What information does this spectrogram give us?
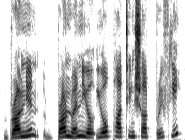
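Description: A woman's voice: a little high, moderate pace, mellow, dry recording. A woman with a South African accent hosting a live radio interview and steering a panel of guests. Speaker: radio talk show host.

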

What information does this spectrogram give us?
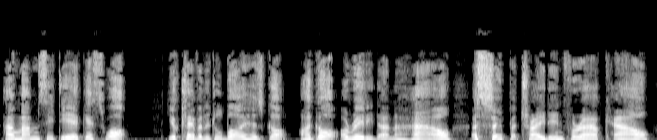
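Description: An excitable little storybook boy, cheeky and eager. The voice is pitched very high and squeals up and down in big swoops. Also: moderate pace, no room sound, clean studio sound. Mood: eager, boastful.

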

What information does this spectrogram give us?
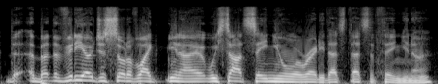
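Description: A man's voice: mid-range voice, a little fast, dry recording. A man hosting a morning radio show from the studio, chatty and teasing with callers and guests. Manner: teasing, chatty, many fillers. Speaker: radio host. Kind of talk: casual radio banter.

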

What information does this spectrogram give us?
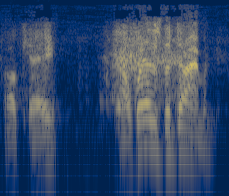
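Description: An actor playing a cocky, commanding amateur detective who wisecracks, in the manner of 1940s radio drama. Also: male voice, mid-range voice, animated, a little slow, background noise, close to an everyday voice. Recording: muffled vintage 1940s radio recording.

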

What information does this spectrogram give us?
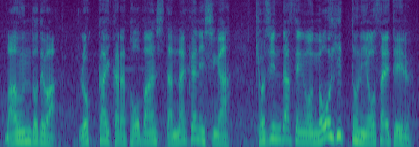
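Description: A man's voice: a little high, normal speed, a little hiss or hum. A man delivering dramatic scripted narration of a sports documentary, with theatrical, emotive storytelling in the role of a reporter.

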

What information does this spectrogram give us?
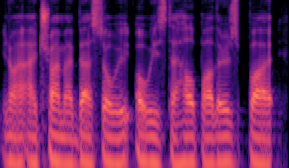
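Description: A man's voice: sits low, monotone, fast, gravelly, no room sound, studio quality. A man hosting a podcast interview, friendly and rambling, repeating words while he thinks. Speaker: podcast host. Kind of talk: casual interview conversation.

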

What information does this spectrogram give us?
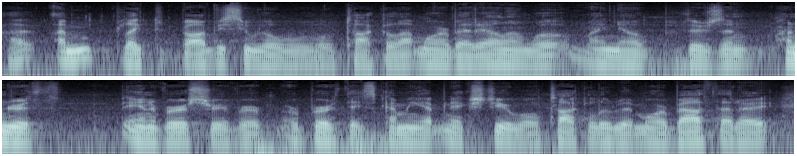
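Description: A man interviewing two guests, asking quick, stumbling questions full of restarts. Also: lowish voice, fairly even intonation, darkish tone, a little hiss or hum.

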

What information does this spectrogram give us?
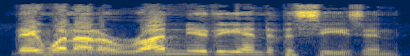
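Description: A man's voice: fairly high pitch, sing-song, fast, a bit bright. An American man hosting sports talk radio, giving his opinions emphatically and repeating key phrases to drive them home.

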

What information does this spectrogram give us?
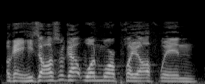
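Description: Animated bright-voiced man on sports radio. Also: fairly high pitch, fairly quick. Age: 30s. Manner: animated, argumentative, rhetorical questions. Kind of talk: sports talk radio commentary. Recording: slightly dull radio broadcast with faint music.

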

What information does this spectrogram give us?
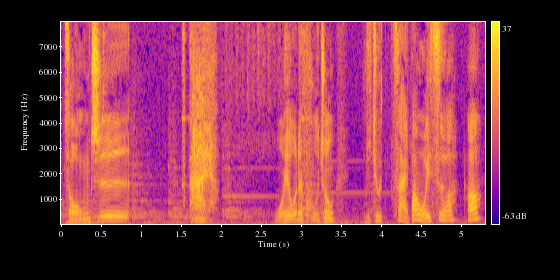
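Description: Man acting evasive young master, lively pitch swings. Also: normal speed, faint music behind, natural voice. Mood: evasive, reassuring. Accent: Singaporean. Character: evasive rich young master, bantering, secretive son. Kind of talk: Mandarin radio drama acting.

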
